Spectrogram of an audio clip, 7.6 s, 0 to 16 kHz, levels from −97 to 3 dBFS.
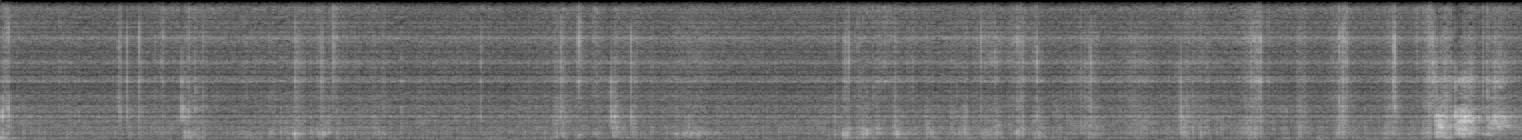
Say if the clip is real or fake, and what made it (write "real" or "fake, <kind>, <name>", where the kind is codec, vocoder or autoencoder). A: fake, codec, SNAC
